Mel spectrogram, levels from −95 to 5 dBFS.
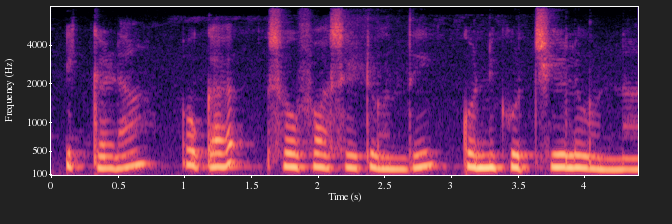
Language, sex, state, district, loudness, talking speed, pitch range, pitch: Telugu, female, Telangana, Mahabubabad, -14 LUFS, 110 wpm, 215-235 Hz, 225 Hz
